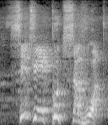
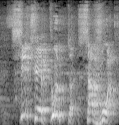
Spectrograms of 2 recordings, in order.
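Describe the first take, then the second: Both takes have the same delivery.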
